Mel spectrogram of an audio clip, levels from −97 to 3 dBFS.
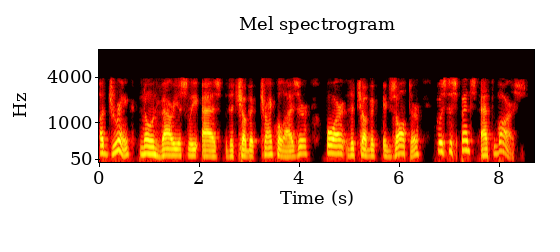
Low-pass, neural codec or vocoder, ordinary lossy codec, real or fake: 7.2 kHz; none; AAC, 16 kbps; real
